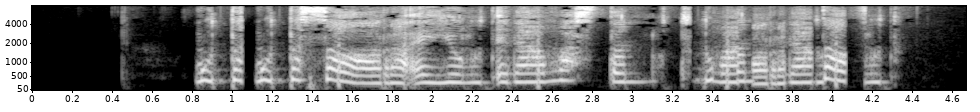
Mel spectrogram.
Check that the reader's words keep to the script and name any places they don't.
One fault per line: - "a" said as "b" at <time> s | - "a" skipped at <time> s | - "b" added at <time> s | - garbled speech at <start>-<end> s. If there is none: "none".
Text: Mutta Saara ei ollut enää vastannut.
- "mutta" added at 1.1 s
- garbled speech at 3.3-4.3 s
